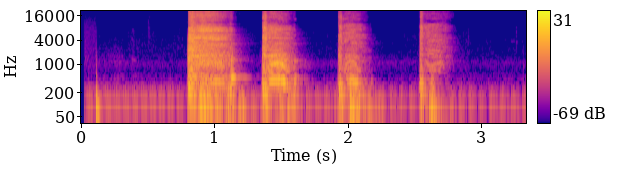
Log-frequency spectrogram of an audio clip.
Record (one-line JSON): {"cough_length": "3.3 s", "cough_amplitude": 9765, "cough_signal_mean_std_ratio": 0.43, "survey_phase": "beta (2021-08-13 to 2022-03-07)", "age": "45-64", "gender": "Male", "wearing_mask": "No", "symptom_cough_any": true, "symptom_runny_or_blocked_nose": true, "symptom_shortness_of_breath": true, "symptom_sore_throat": true, "symptom_fatigue": true, "symptom_fever_high_temperature": true, "symptom_headache": true, "symptom_change_to_sense_of_smell_or_taste": true, "symptom_other": true, "smoker_status": "Never smoked", "respiratory_condition_asthma": true, "respiratory_condition_other": false, "recruitment_source": "Test and Trace", "submission_delay": "1 day", "covid_test_result": "Positive", "covid_test_method": "RT-qPCR"}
